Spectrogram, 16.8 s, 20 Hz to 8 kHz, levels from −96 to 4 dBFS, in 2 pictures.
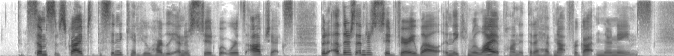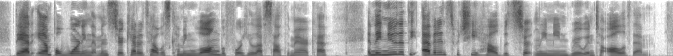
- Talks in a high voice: Yes, high, 205 Hz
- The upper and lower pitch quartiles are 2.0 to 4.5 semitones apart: No, average, 4.9 semitones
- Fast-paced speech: Yes, fast, 220 wpm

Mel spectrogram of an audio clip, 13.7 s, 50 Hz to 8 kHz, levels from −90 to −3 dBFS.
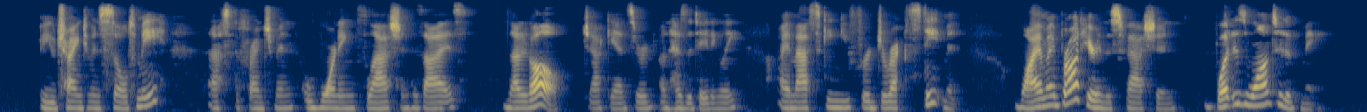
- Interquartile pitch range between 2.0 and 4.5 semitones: Yes, narrow, 2.4 semitones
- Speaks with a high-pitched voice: No, medium, 170 Hz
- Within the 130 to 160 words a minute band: No, average, 185 wpm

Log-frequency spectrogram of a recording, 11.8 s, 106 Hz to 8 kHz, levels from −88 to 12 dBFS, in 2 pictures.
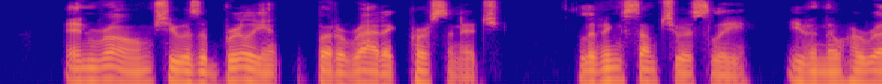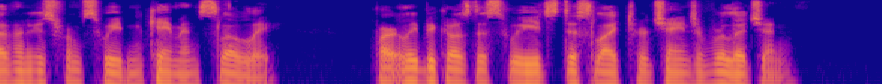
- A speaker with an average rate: Yes, average, 150 wpm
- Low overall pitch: Yes, low, 100 Hz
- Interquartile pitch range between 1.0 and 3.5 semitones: Yes, average, 2.7 semitones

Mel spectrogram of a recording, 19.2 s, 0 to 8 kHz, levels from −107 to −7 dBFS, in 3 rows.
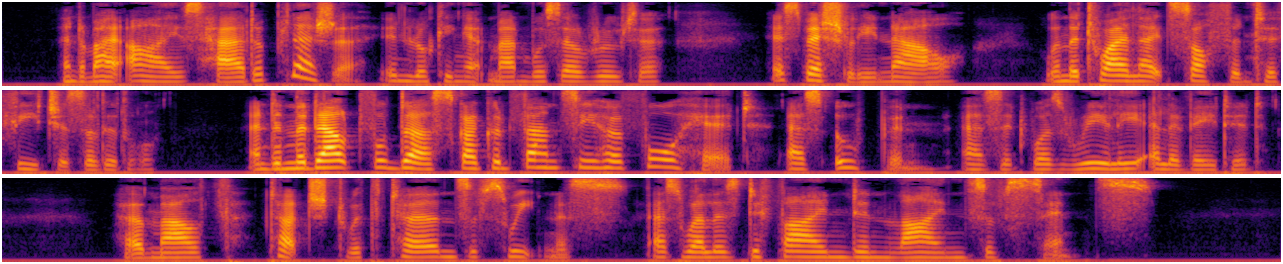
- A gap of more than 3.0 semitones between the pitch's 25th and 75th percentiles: No, average, 2.7 semitones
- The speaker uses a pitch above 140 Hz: Yes, medium, 185 Hz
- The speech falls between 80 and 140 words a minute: No, average, 165 wpm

